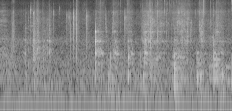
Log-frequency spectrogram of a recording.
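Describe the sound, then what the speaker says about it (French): Garlic frying in oil in a pan, with a steady low sizzle broken by sharp clicks and scrapes as the pieces are stirred and a utensil taps the pan. "Donc on va ajouter l'ail pour faire parfumer un petit peu, on va le faire revenir juste une petite minute pour qu'il parfume un peu l'huile qu'il y a dedans."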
